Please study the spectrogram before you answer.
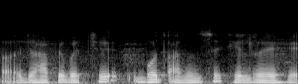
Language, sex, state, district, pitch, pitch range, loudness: Hindi, male, Uttar Pradesh, Jyotiba Phule Nagar, 95 Hz, 95-110 Hz, -14 LUFS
